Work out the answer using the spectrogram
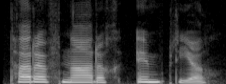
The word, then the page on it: tarbh nathrach impireil: gaelic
